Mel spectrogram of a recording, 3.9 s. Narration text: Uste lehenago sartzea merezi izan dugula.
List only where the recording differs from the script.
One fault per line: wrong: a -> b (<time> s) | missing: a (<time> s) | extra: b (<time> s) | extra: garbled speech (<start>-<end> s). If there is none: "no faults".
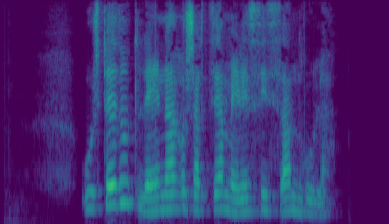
extra: dut (1.2 s)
